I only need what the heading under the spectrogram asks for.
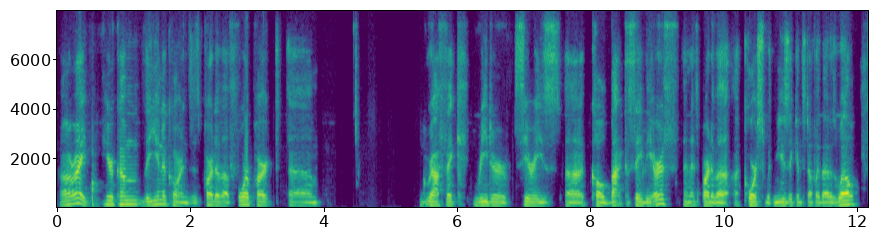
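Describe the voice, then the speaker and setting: A man's voice: mid-range voice, fairly even intonation, moderate pace, a bit bright, no echo. A man casually explaining his book as its author, talking from home on an online call. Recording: dull, lo-fi call audio.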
